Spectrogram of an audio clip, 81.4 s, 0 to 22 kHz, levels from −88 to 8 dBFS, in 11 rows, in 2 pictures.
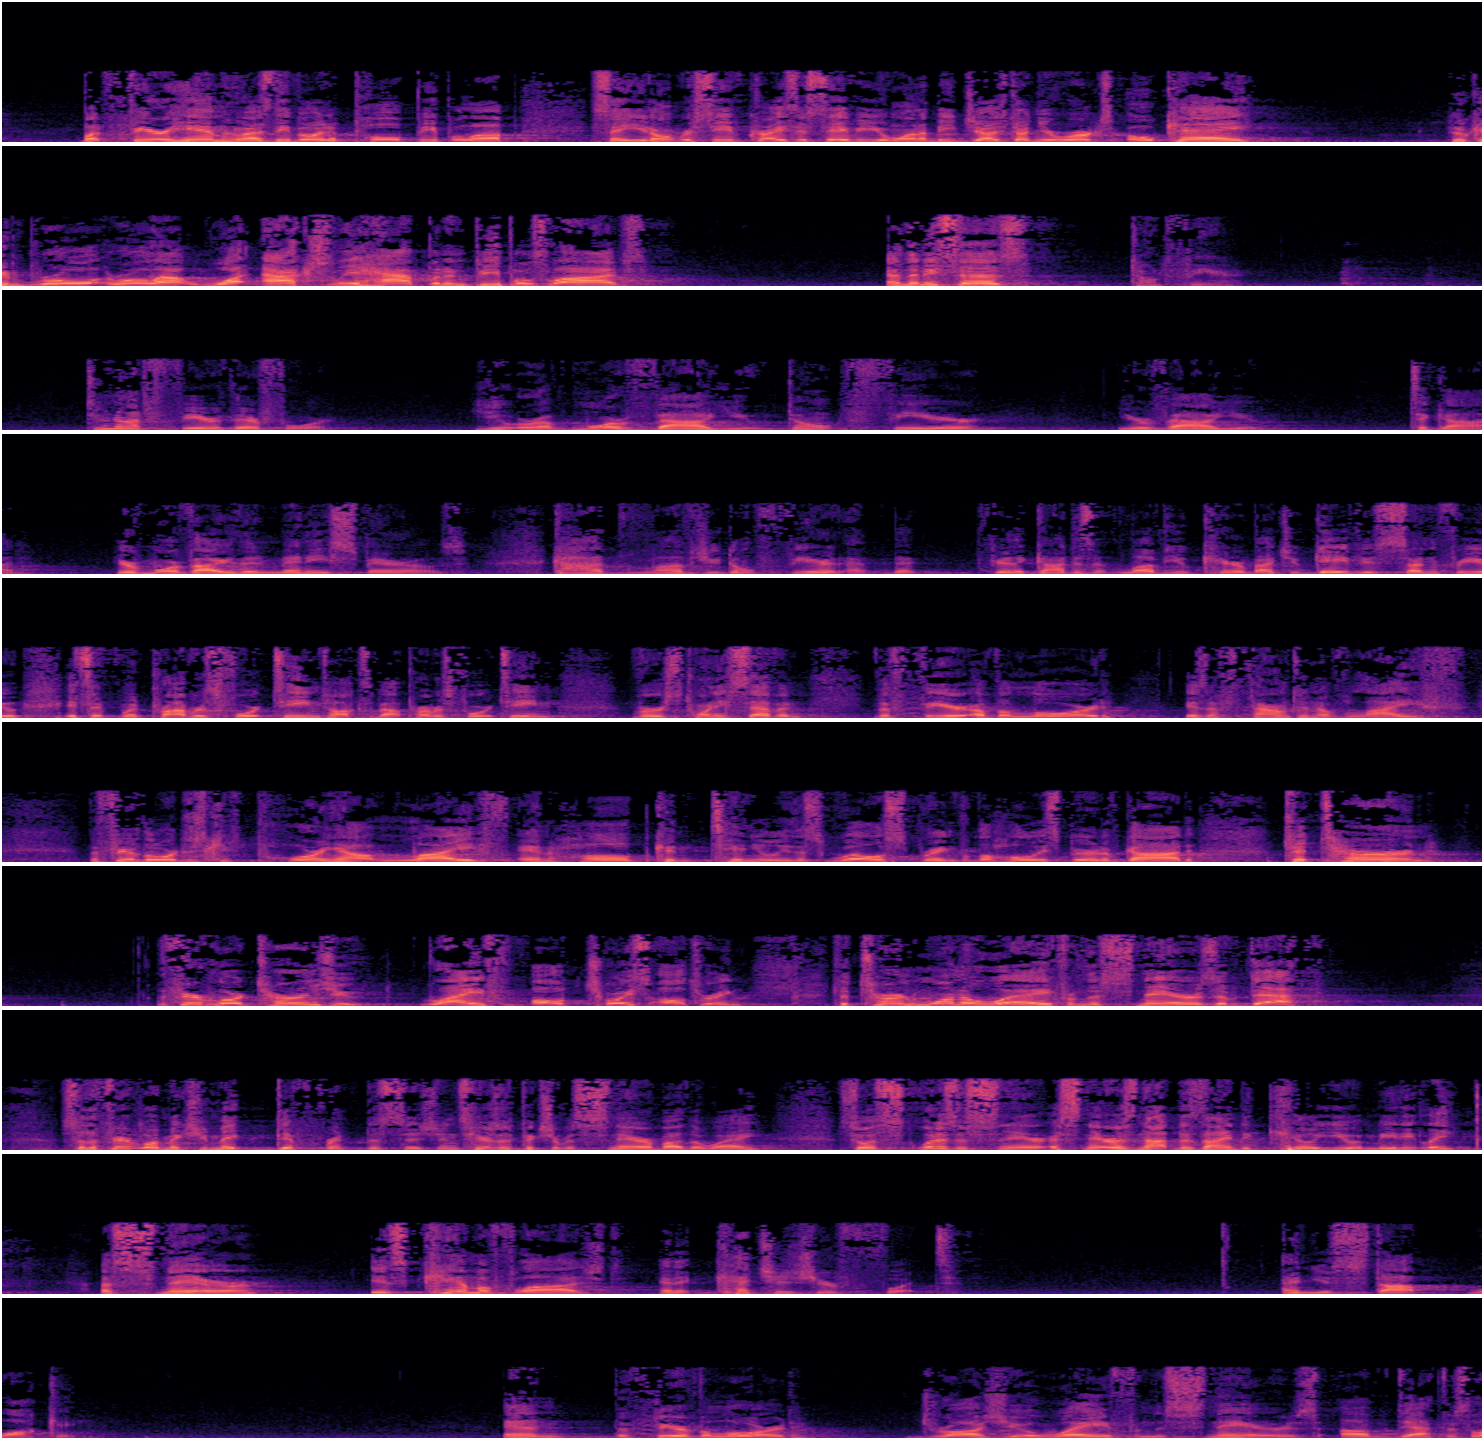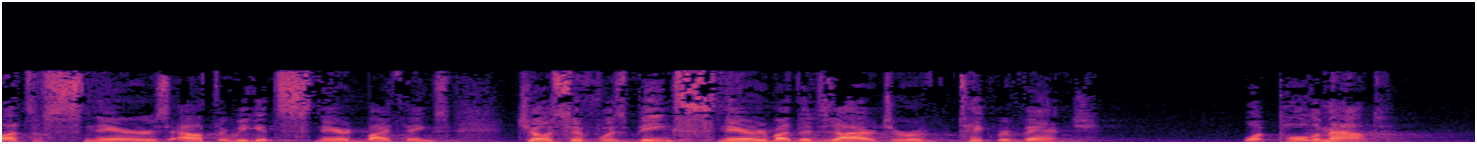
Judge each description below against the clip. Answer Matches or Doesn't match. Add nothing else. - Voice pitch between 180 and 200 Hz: Matches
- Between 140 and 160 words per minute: Doesn't match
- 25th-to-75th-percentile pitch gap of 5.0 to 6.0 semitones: Matches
